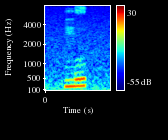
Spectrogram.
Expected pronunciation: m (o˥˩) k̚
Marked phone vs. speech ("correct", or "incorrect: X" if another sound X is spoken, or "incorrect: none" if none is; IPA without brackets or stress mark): correct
